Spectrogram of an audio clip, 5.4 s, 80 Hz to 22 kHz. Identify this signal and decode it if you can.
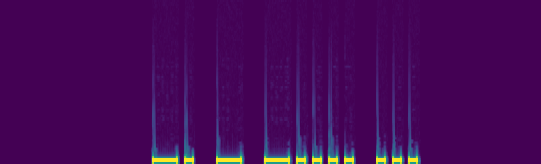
Morse code, heard as a keyed tone, about 15 wpm, 700 Hz. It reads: NT6S
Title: USA Call Signs - 4 Characters - 15wpm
